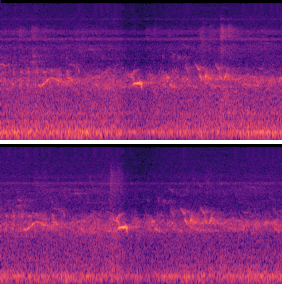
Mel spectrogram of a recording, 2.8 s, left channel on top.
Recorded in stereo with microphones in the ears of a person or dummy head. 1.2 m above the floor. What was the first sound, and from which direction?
Only background noise.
